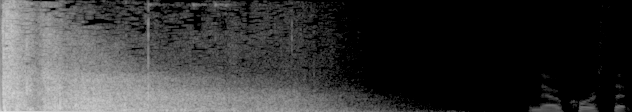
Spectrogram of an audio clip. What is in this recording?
A real pistol sound but it has so much character, great for movies.I have added a slight sub base to this. It has a crackle after bang and a shell can be heard very quietly.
